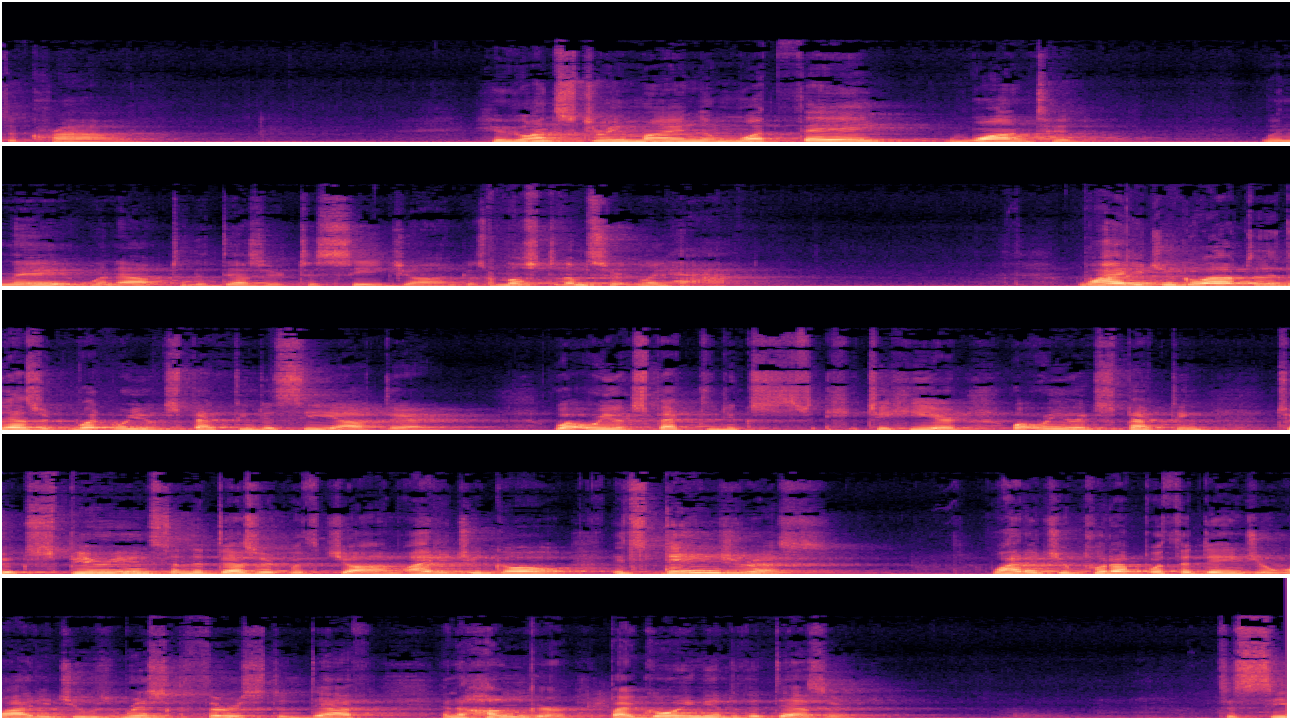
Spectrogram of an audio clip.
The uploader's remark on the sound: This homily was preached at Our Lady of Fatima Church in Spokane, Washington.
